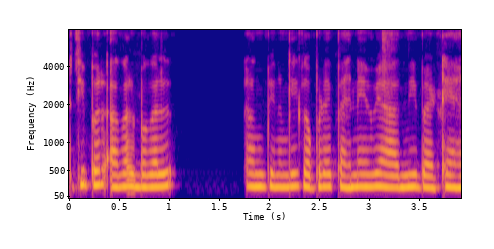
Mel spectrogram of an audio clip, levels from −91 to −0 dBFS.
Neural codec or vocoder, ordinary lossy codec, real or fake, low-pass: codec, 16 kHz, 8 kbps, FunCodec, trained on LibriTTS, 25 frames a second; none; fake; none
